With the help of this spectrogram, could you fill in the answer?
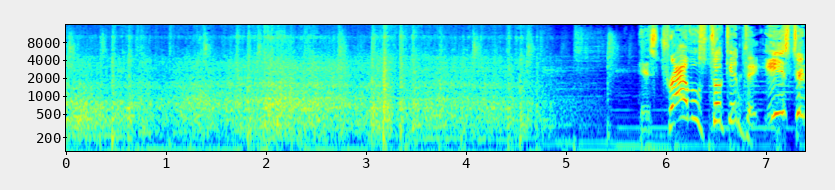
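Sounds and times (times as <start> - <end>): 
train rumbling along rails: 0.0 - 5.6
speech: 5.8 - 7.3.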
